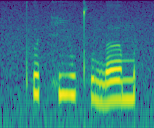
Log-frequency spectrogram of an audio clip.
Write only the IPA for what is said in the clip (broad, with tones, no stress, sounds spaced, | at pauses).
pʰ ɵ˨ t̚ h iː˨ w t̪ʰ ʊ˨˩ ŋ ɐ˧ m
